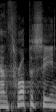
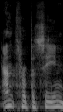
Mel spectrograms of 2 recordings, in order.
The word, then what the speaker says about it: Anthropocene: And the Anthropocene, if you like, or the Anthropocene, depending on your pronunciation preference, it is different.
